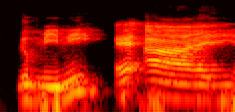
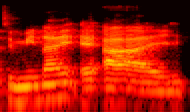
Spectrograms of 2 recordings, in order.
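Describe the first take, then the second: First: First word sounds Indonesian, the letters sound English. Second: Both words are pronounced with English sounds. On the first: The speaker calls it wrong. "jangan sampai Gemini A I ... kurang tepat ya karena Gemini itu bahasa Indonesia, A I itu bahasa Inggris" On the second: The speaker calls it right. "kalau versi bahasa Inggrisnya"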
